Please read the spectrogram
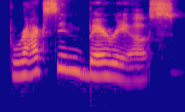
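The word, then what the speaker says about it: Braxton Berrios: gonna call a fair catch about the seven Braxton Barrios that's how you say his name we're gonna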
